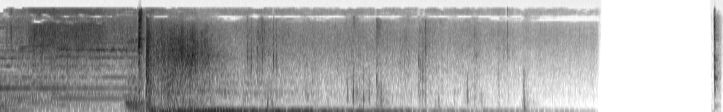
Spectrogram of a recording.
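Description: A loud explosion booms and rumbles, then fades away.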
